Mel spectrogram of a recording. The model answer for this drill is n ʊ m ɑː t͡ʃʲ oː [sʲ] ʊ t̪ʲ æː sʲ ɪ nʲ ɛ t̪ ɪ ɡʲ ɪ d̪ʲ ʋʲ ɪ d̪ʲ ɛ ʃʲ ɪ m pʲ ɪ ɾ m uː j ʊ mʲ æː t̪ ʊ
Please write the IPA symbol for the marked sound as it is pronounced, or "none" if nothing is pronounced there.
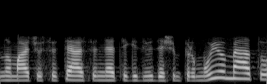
sʲ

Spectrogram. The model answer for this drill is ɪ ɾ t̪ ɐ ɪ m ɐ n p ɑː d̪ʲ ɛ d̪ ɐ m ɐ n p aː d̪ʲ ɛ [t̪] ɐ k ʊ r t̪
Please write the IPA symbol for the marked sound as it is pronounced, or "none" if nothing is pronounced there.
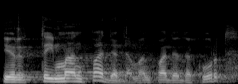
d̪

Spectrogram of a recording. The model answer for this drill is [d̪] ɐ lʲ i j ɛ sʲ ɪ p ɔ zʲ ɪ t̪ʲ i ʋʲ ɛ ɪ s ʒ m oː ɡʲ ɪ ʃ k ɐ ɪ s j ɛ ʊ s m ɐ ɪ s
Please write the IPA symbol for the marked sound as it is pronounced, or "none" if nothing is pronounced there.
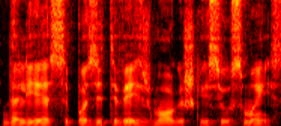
d̪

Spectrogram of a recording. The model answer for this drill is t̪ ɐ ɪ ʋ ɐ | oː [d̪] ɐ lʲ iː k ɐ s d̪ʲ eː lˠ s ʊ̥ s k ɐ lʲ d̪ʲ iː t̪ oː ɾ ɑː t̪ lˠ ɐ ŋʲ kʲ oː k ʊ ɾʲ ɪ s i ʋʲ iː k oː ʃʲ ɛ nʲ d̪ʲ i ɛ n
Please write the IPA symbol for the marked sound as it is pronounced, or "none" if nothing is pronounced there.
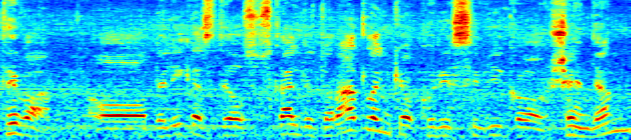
d̪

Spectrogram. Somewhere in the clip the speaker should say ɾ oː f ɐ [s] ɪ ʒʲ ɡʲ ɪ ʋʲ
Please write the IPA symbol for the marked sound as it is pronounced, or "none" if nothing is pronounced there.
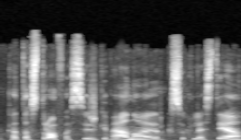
s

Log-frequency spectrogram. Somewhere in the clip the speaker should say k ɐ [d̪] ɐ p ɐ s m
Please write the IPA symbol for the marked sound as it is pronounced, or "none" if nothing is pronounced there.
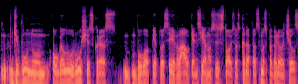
d̪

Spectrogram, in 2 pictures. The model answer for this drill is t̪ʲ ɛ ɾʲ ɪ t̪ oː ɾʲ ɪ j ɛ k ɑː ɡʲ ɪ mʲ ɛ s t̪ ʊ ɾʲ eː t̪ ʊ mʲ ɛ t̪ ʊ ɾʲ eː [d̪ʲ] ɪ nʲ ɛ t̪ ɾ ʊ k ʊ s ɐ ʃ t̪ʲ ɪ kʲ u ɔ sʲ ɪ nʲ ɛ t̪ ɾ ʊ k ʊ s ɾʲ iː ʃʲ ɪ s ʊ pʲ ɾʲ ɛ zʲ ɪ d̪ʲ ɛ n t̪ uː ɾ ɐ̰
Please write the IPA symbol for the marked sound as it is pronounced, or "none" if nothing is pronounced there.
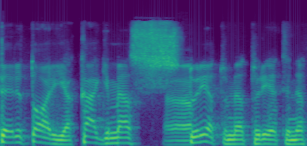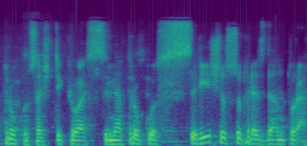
t̪ʲ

